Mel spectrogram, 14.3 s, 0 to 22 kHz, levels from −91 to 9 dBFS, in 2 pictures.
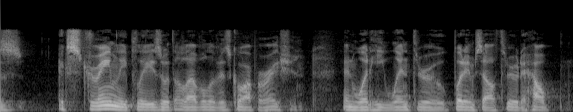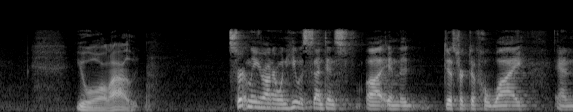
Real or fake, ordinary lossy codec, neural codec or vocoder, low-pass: real; Opus, 64 kbps; none; 7.2 kHz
